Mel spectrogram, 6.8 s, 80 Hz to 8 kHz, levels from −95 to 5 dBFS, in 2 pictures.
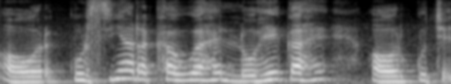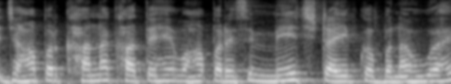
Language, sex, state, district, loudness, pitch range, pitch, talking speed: Hindi, male, Bihar, Madhepura, -16 LUFS, 190-230 Hz, 200 Hz, 215 wpm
